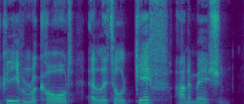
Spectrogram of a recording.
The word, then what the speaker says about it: GIF: Maybe, and this is something we've done with clients before, you could even record a little GIF animation. And it's GIF, I refuse to pronounce it GIF.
